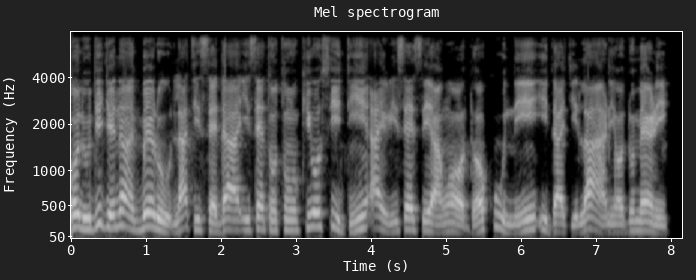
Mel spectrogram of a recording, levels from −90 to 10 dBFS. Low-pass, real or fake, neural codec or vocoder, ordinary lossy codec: 7.2 kHz; real; none; Opus, 64 kbps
